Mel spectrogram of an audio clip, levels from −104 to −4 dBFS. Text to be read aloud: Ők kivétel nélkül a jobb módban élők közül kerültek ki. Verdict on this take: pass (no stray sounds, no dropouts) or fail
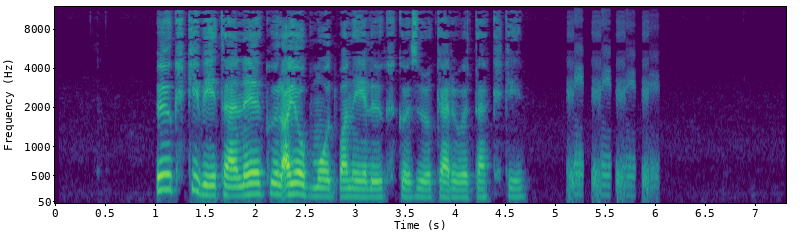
fail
